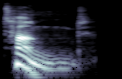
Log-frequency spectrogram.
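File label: "tongued", British English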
